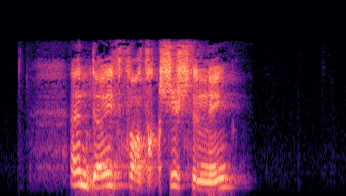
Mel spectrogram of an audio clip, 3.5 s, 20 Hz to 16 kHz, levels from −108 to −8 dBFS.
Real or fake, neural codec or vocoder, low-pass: real; none; 7.2 kHz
